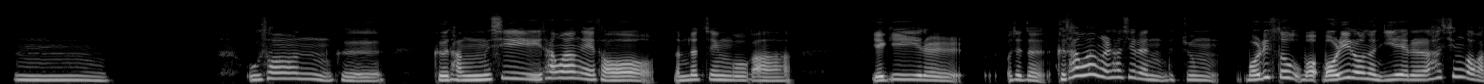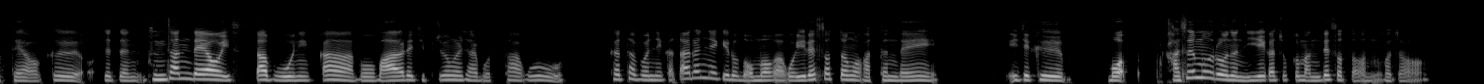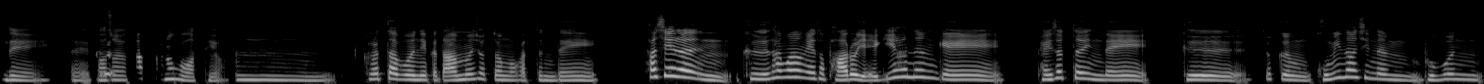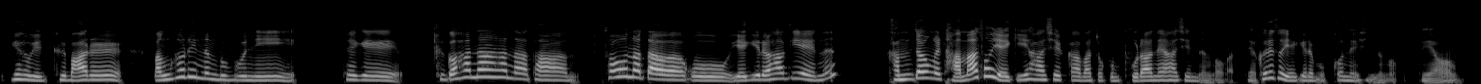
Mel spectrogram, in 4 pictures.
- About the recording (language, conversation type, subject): Korean, advice, 파트너에게 내 감정을 더 잘 표현하려면 어떻게 시작하면 좋을까요?
- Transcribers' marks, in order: tapping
